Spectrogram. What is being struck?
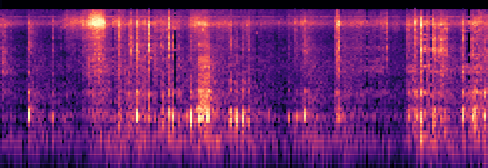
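Paper-covered cardboard hardcover photo album.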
